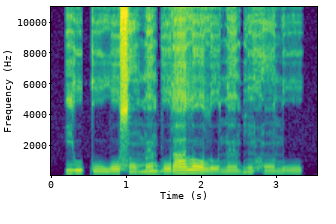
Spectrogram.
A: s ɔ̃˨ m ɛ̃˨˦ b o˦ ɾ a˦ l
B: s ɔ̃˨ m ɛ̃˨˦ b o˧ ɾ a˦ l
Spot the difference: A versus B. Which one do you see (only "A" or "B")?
B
